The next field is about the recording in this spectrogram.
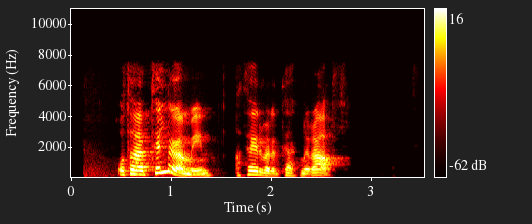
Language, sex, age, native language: Icelandic, female, 50-59, Icelandic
